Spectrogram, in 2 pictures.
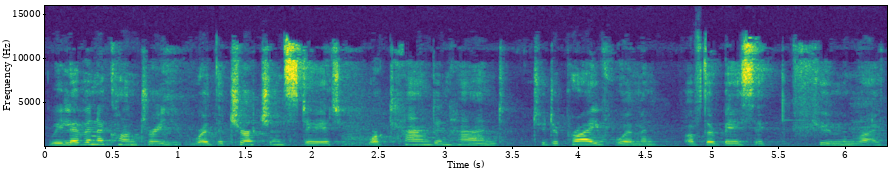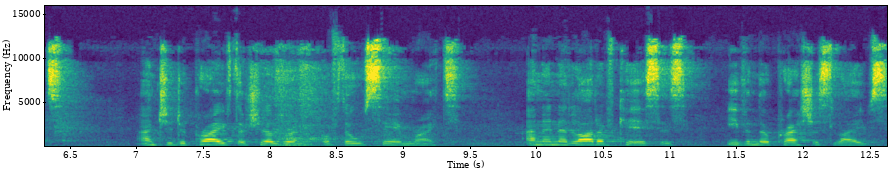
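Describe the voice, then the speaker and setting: With an Irish accent, a woman of medium pitch talks at a moderate pace in monotone, flat intonation. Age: 60s. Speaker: campaigner for mother and baby home survivors. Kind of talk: prepared speech at a book launch. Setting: book launch event with audience. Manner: formal.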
